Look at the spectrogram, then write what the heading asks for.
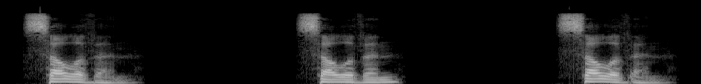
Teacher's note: emphasize the first syllable Su and lightly pronounce the uh in the second syllable followed by a clear aant sound like hello Sullivan goodbye Sullivan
